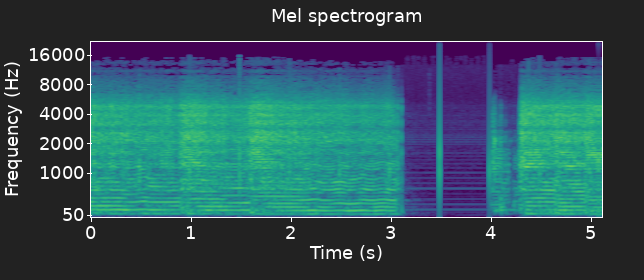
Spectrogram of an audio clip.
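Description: Thick, buzzing electric guitar fuzz from a Swollen Pickle fuzz pedal stacked on an already heavily distorted tone, with loud sustained chords. The sound cuts off into near-silence broken by one sharp click, then the dense fuzzed guitar surges back in.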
